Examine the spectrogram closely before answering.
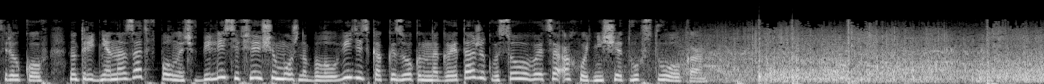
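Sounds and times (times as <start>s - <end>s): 
speech: 0.0s - 8.1s
New Year's Eve fireworks crackling and booming over residential courtyards in Tbilisi: 6.4s - 10.4s
sharp fireworks bangs: 6.6s - 10.4s.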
